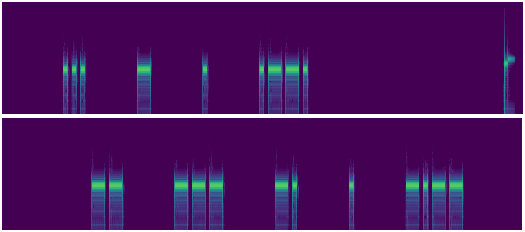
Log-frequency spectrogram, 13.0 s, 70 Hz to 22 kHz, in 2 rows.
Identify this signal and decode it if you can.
Morse code, heard as a keyed tone, about 22 wpm, spaced as for 10 wpm, 700 Hz. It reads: STEP MONEY
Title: 4x Character Spacing - Top 500 Words - 22wpm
